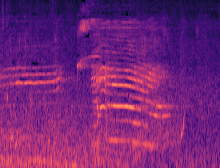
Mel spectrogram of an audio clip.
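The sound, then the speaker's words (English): Calls of the killer whale Kwisa Hayes in a lagoon, recorded underwater by researchers with a hydrophone: a few drawn-out, rising and wavering squeals with a piercing upsweep, heard over a constant low rush of water noise. “Her calls recorded by researchers using a hydrophone, likely gone unheard by her pod out in open ocean.”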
